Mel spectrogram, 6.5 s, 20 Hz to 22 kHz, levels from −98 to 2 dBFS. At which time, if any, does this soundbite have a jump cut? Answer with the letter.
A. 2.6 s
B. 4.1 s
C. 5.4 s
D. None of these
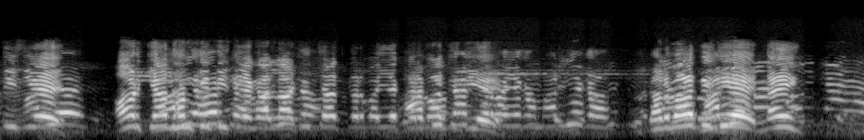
D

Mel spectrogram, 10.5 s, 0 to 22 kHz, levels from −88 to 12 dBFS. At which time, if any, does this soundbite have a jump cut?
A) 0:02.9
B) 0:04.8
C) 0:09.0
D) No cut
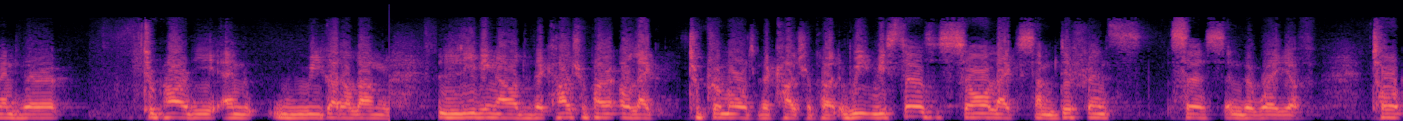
A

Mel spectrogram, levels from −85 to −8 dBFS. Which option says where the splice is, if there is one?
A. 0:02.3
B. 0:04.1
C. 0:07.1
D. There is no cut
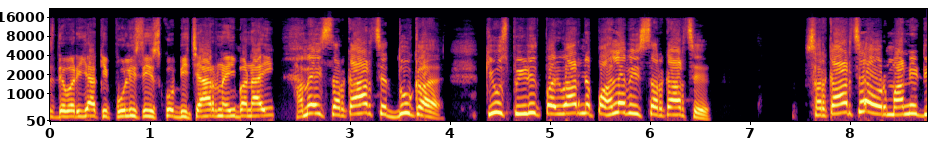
A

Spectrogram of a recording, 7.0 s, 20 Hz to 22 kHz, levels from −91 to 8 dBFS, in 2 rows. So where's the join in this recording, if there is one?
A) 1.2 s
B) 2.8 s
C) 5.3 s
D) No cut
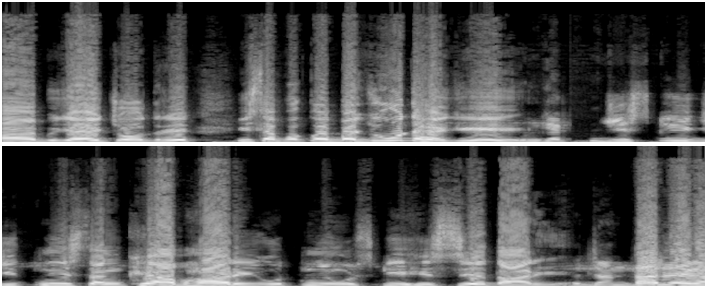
B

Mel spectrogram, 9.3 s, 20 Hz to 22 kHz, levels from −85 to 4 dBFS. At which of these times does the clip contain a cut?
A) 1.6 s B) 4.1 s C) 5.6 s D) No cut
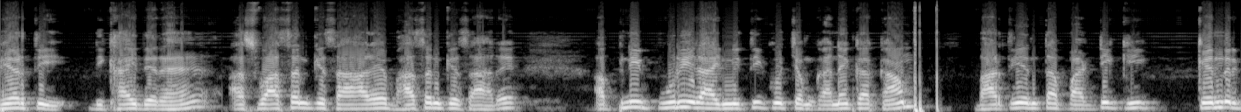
A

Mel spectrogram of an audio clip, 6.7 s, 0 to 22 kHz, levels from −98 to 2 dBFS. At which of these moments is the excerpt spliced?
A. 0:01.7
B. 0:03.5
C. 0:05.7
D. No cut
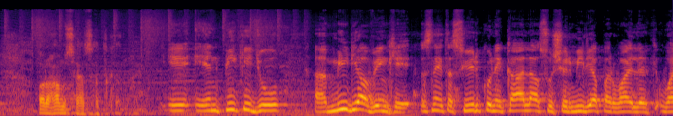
A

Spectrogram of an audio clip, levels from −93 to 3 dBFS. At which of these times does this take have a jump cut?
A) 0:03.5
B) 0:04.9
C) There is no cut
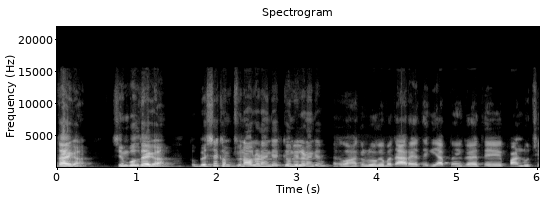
A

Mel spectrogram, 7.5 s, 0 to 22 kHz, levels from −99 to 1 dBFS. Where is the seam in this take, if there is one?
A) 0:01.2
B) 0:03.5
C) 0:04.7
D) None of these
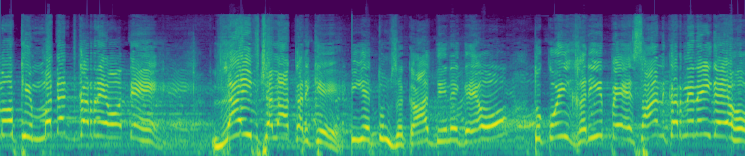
B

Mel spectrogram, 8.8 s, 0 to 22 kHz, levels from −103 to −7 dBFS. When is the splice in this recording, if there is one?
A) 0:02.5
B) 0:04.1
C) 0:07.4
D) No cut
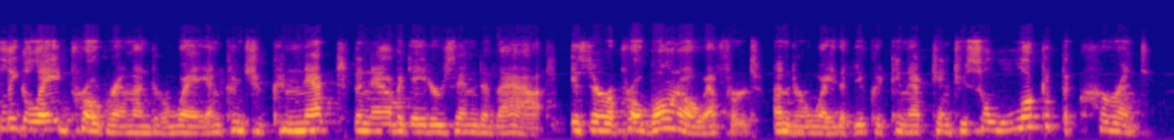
B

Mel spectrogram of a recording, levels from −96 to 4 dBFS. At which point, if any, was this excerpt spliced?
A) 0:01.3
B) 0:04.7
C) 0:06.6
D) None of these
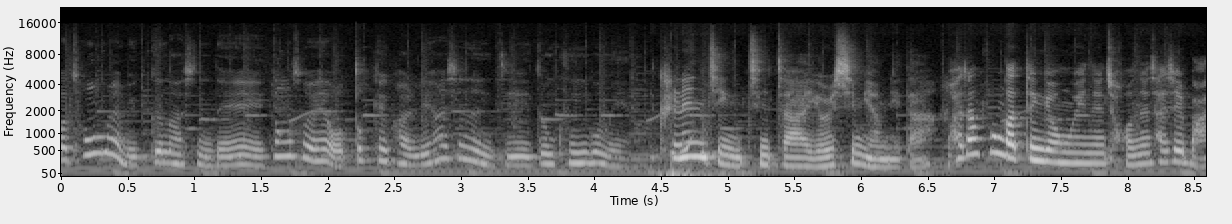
C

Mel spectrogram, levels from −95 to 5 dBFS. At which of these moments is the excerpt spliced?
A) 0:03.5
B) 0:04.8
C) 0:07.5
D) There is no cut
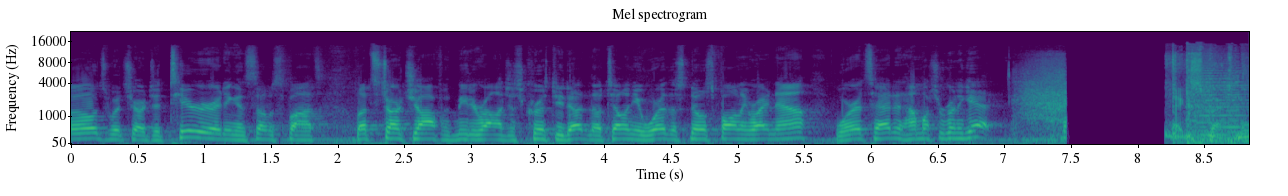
C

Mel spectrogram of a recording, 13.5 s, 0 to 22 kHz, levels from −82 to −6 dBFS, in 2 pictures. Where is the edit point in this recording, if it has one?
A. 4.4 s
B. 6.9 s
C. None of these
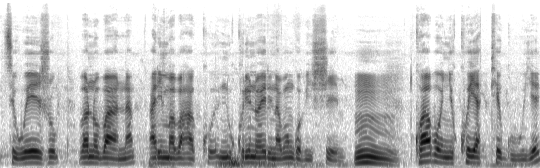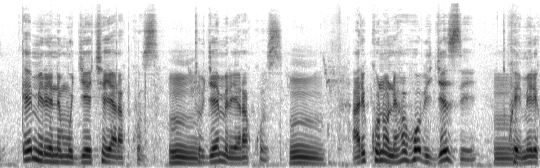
B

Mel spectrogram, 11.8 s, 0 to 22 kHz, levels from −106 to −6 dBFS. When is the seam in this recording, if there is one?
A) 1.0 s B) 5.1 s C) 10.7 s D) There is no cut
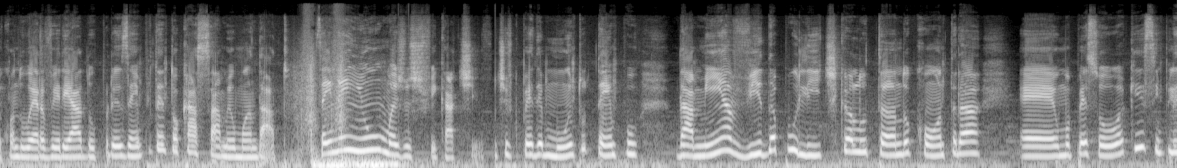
B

